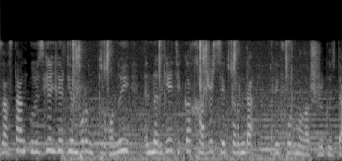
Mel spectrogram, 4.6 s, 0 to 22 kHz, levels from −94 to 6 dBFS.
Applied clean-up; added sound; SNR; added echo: none; Crack; 8 dB; none.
